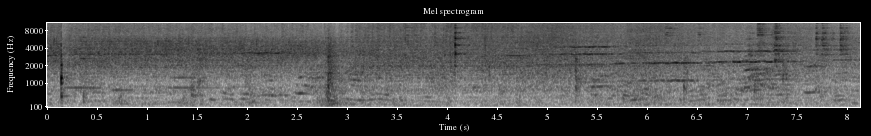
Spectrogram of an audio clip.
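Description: Metal utensils clink against a pan.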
